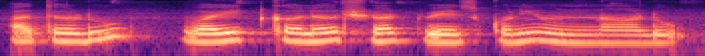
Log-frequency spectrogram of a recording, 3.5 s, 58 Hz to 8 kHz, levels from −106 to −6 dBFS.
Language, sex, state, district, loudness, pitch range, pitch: Telugu, female, Andhra Pradesh, Annamaya, -17 LUFS, 190-225 Hz, 215 Hz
